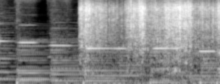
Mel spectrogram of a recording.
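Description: Tissue paper crinkling as a small wrapped gift is opened, starting about a second in, over soft background music with held notes.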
